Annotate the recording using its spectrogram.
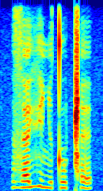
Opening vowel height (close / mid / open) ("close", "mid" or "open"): mid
